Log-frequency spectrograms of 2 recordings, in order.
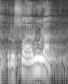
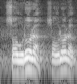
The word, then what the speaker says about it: Ruswarura: came to understand as Ruswarura. When you read, I think it is Speak, Understand, they write Saurora, but it didn't, they were mispronouncing the name.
